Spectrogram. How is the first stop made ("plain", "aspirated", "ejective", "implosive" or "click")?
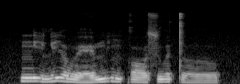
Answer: plain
